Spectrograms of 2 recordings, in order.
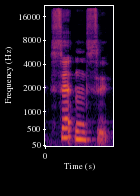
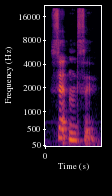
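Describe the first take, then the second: The two takes are said the same way.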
